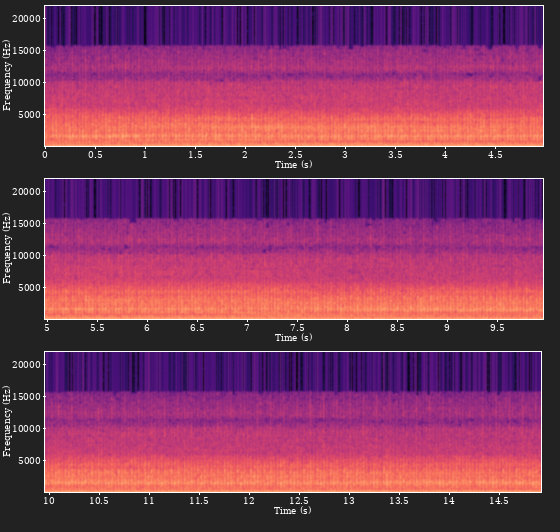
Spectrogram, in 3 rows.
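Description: Steady, loud idle of an Iveco 35-8 tow truck engine with a failed clutch, a constant low rumble with slight knocking that holds unchanged and close for the whole stretch, no voices.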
